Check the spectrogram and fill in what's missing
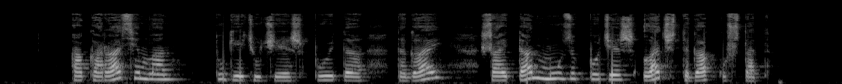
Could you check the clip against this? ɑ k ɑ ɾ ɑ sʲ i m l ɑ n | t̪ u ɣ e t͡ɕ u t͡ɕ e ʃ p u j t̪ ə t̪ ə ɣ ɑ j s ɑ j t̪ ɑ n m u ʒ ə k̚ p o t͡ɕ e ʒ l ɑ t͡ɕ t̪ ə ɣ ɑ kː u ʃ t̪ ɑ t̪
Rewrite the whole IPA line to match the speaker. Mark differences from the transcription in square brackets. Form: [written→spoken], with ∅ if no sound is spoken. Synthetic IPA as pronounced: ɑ k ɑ ɾ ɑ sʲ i m l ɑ n | t̪ u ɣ e t͡ɕ u t͡ɕ e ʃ p u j t̪ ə t̪ ə ɣ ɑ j [s→ʃ] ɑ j t̪ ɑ n m u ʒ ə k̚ p o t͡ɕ e [ʒ→ʃ] l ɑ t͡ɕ t̪ ə ɣ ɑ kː u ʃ t̪ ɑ t̪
